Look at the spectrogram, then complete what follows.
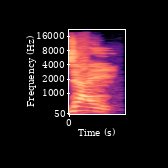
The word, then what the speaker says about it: psi: है ये इसको बोलते हैं जाई, कोई साई भी बोलता है, स्पेलिंग होता है PSY, या तो कोई साई जाई दोनों चलता है।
